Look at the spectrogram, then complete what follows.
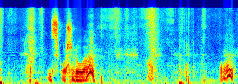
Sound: fabric swooshing; zip rasping

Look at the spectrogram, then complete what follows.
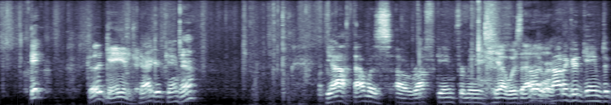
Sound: none

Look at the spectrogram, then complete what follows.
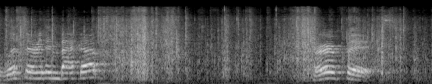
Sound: plastic crinkling

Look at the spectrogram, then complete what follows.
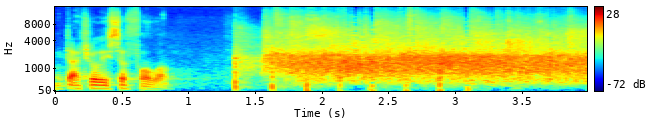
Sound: applause

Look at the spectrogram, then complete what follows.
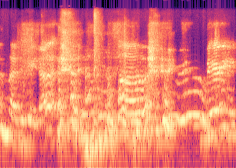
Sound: audience laughing

